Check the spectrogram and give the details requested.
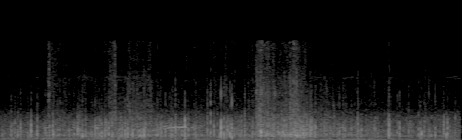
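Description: Rain pattering on the water and plants, a dense steady patter of small drops. About two and a half seconds in, a cast net splashes down onto the water.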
